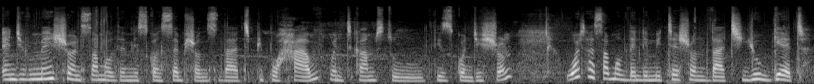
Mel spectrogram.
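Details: Adult woman; typical speech.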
